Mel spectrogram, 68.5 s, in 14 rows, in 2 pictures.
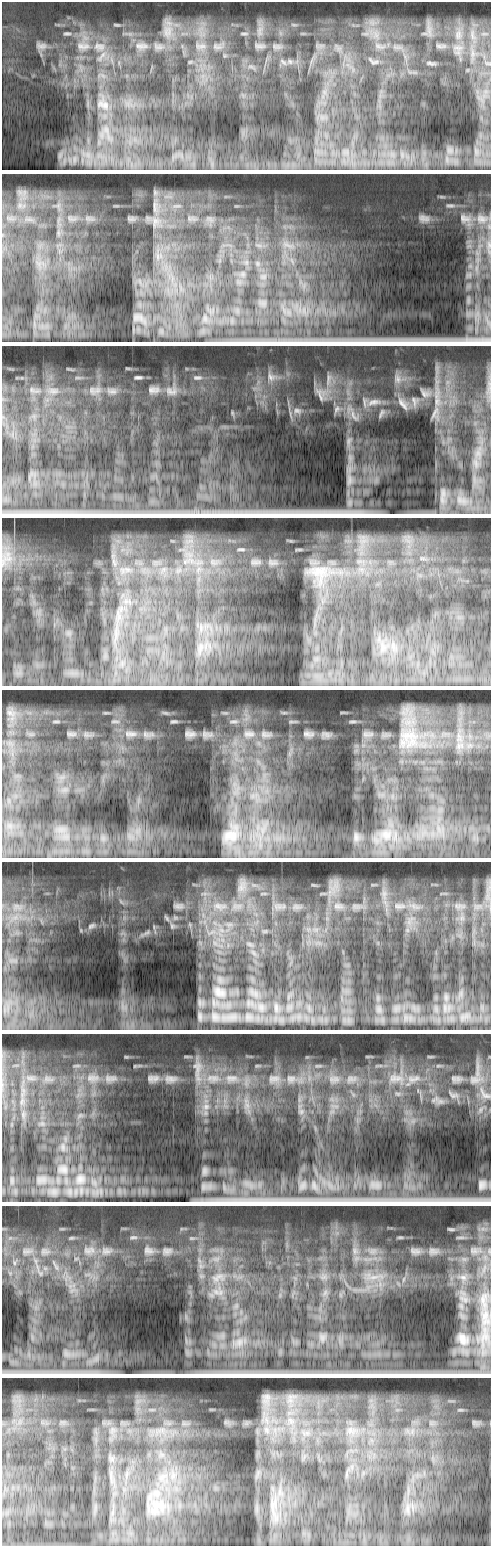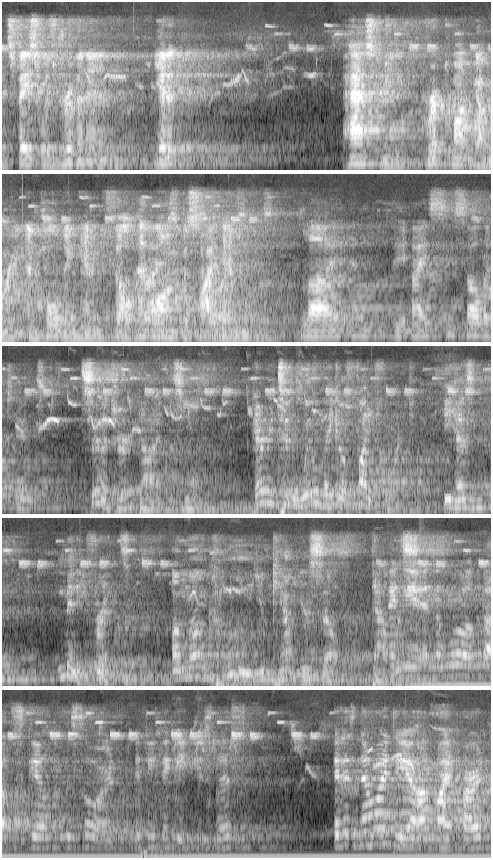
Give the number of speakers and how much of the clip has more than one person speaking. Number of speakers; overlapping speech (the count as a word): nine, about 12%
